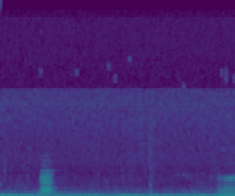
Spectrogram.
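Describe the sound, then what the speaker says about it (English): A car horn gives one short toot from inside a car on the road, standing out briefly over a steady low rumble of engine and traffic. "I hate honking at people"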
